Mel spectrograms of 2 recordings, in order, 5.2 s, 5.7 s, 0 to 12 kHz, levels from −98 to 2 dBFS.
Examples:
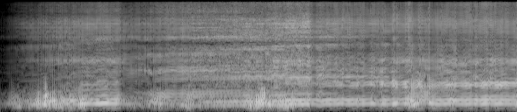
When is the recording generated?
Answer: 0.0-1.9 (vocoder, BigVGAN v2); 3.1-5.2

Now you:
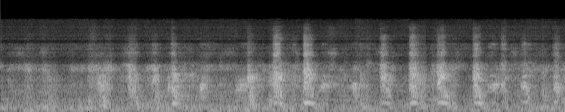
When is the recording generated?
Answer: 0.0-5.7 (codec, ZipCodec)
